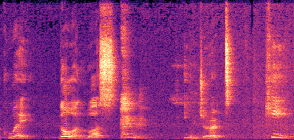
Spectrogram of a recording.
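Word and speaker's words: Kyiv: Key, not Kuwait. We have to pay attention to some words that are not pronounced the way they are spelled.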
